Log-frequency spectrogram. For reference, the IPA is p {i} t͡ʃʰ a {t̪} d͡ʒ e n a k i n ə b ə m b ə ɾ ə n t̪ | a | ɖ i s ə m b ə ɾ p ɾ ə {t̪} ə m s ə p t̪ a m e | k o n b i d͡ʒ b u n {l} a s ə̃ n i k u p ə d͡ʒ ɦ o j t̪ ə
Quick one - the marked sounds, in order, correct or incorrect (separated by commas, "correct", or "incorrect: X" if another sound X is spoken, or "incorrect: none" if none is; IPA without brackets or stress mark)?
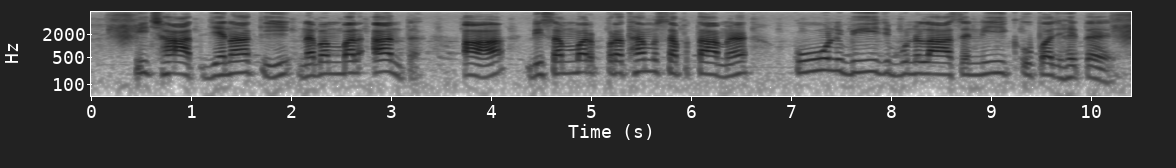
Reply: correct, correct, incorrect: t̪ʰ, correct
